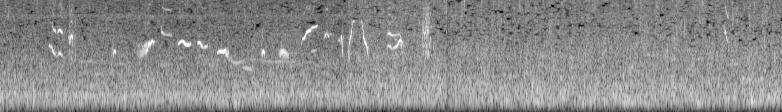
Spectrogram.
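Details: Male Oriental magpie-robin, a tutor recording for raising breeding condition: a varied run of clear whistled notes, short slurs and quick trills in bursts over about three seconds, then faint background hiss and distant chirps.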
